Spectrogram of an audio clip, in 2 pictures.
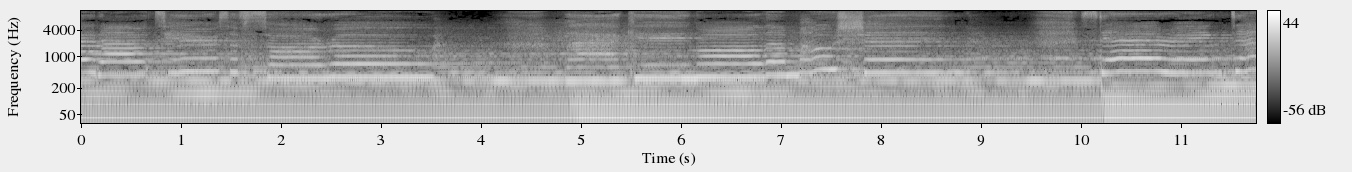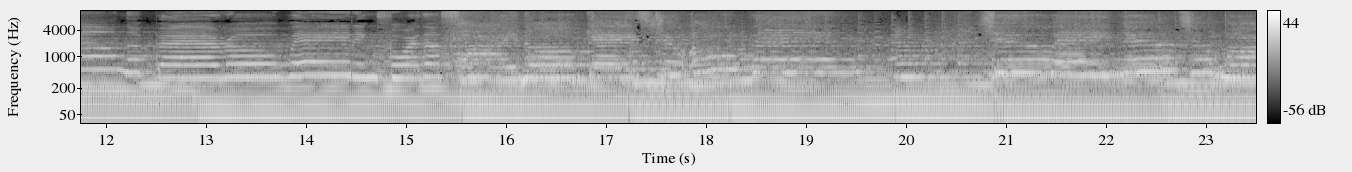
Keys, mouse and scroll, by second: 5.3-6.9 ctrl+alt+scroll down 2, 6.9 click, 9.7 ctrl+alt+scroll down 1, 10.3 ctrl+alt+scroll up 1, 11.7-15.2 drag.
